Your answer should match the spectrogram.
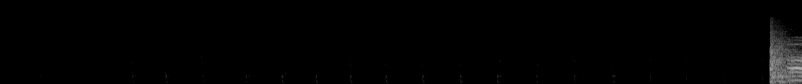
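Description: A claw hammer tapping lightly and evenly on the wooden base of an old cabinet, about three taps a second, starting about a second in.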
